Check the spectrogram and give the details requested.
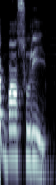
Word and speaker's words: बांसुरी: तो ये जैसे उच्चारण होता है, यानी बिल्कुल नाक से इसको बोला जाता है। तो ये है बांसुरी।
